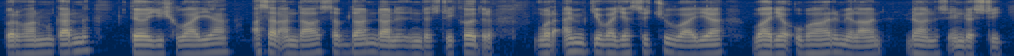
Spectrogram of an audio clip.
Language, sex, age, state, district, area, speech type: Kashmiri, male, 30-45, Jammu and Kashmir, Srinagar, urban, spontaneous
